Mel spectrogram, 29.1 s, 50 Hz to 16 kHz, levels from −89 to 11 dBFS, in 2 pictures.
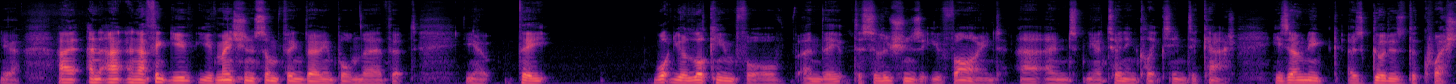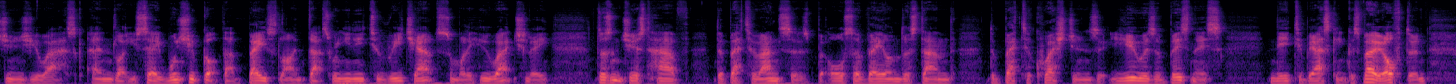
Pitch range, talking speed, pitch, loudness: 95-115 Hz, 185 wpm, 100 Hz, -29 LUFS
